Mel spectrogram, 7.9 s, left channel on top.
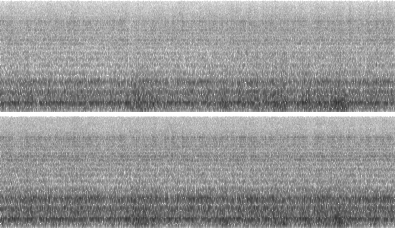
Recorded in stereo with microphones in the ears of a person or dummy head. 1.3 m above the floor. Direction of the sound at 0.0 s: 20° right (ahead or behind).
